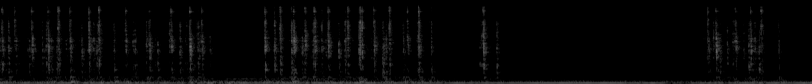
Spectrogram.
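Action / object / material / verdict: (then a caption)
tap / mechanical keyboard with round plastic keycaps / plastic / none. Fingertips type steadily on a retro typewriter-style mechanical keyboard with round, backlit keycaps. Bursts of rapid, bright clicking keystrokes come in runs separated by pauses. A faint low hum sits underneath throughout.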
